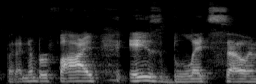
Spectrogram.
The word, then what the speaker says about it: Blitzo: at number five is blitzo himself the O is silent now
